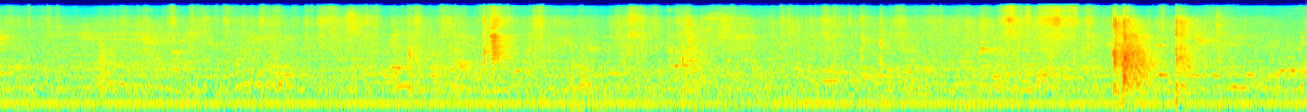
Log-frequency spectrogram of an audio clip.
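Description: Hall ambience: a low murmur of voices over a steady low electrical hum, broken by a few sharp snaps or thuds. The loudest comes about a second before the end.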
